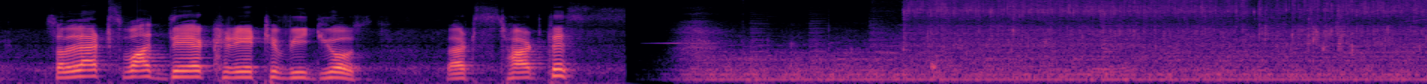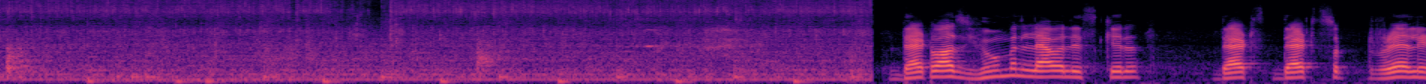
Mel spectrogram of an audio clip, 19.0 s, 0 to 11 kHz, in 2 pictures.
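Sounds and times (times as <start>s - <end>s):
tap water running and splashing: 6.0s - 15.4s.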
